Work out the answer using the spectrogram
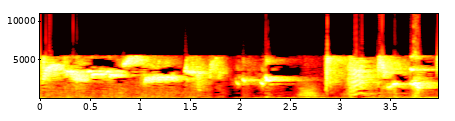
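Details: Bali myna giving loud whistled and harsh calls, long flat whistles around mid-high pitch, then a gap with rasping notes and a burst of mixed chattering whistles.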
